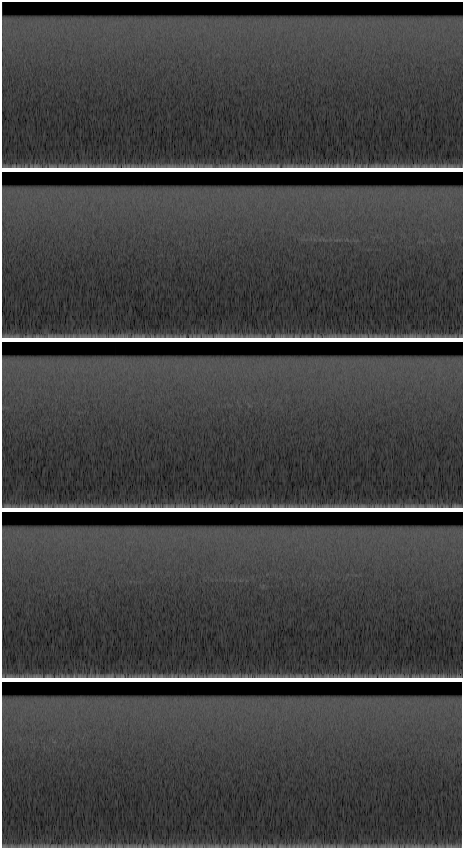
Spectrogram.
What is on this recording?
Winter Wren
